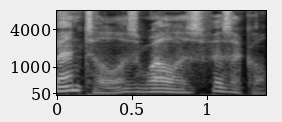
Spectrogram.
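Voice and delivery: plain

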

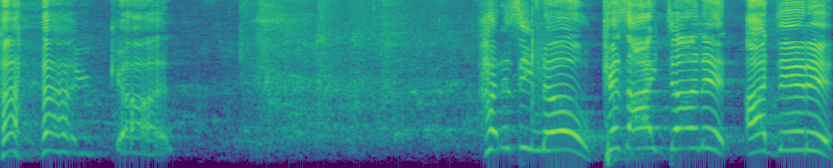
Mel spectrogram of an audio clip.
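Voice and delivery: high, drawn-out laugh, half laughing, half pained. Acting out how a listener reacts to him: imitating half laughter, half pain. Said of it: "half laughter, half pain".

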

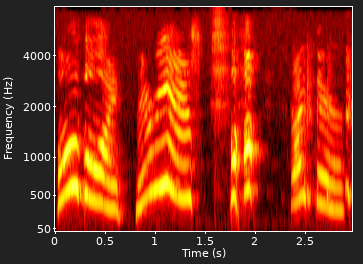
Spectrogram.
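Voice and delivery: put-on cartoon mouse voice. Explaining how an actor found a character's voice, demonstrating Mickey Mouse voice. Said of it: "go up higher and higher and higher".

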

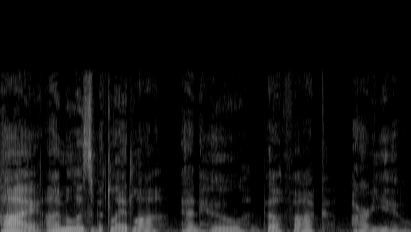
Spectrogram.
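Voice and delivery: deep announcer-style voice. Saying the show's intro line: dropped-down voiceover tone. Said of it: "I like the way you drop that tone down".

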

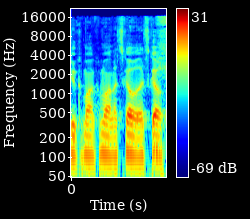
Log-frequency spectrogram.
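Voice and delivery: plain

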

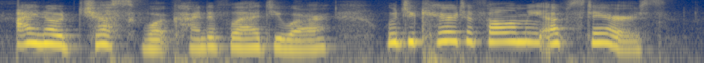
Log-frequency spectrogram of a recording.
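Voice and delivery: ordinary delivery

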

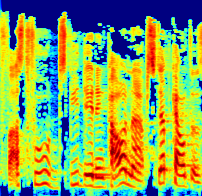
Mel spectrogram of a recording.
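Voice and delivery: put-on German accent. Quoting a man's list of ways we accelerate ourselves, put-on German accent. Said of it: "in his German voice, he's like".

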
